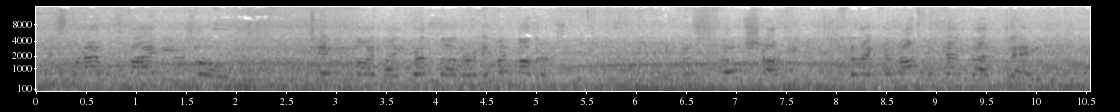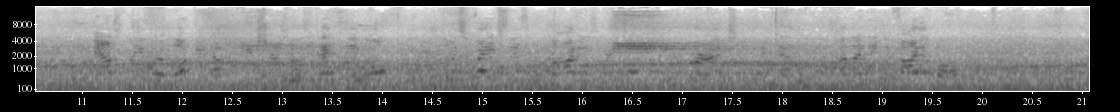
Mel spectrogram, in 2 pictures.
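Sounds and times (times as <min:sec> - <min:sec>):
woman reading aloud: 0:00.0 - 0:02.0, 0:02.7 - 0:05.3, 0:06.4 - 0:10.1, 0:11.1 - 0:19.8
street traffic: 0:00.0 - 0:21.0
truck engine rumble: 0:00.0 - 0:21.0.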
